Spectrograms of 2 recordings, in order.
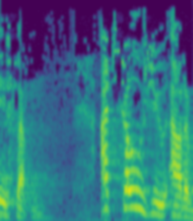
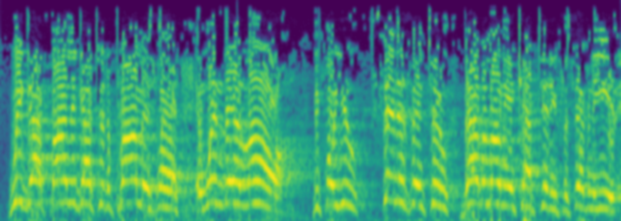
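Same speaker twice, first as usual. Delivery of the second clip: raised, indignant questions to God; voicing Israel's complaint; 10 semitones higher, 6 dB louder than usual. Preacher voicing Israel's complaint to God, indignant. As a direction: preach Israel's grievance with mock outrage.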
